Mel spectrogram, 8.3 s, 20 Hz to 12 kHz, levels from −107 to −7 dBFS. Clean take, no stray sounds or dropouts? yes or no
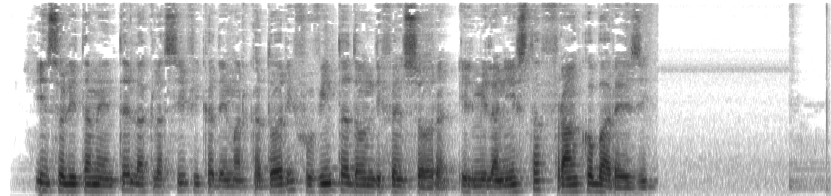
yes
